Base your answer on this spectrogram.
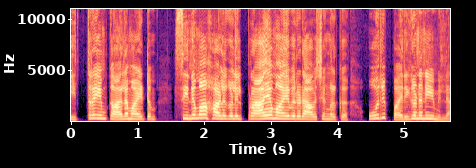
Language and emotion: Malayalam, angry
